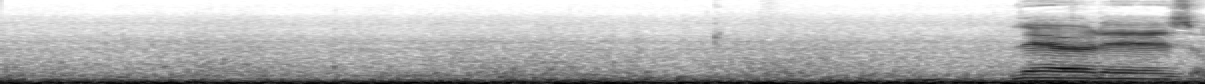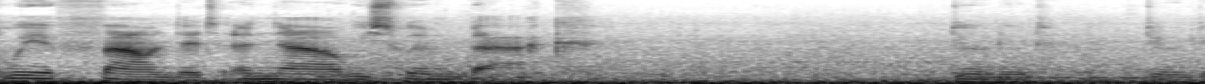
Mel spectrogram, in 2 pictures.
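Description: A low, steady underwater rumble fills the space.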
